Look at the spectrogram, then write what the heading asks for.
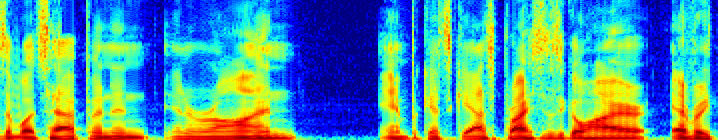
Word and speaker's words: Iran: It's so interesting you say Iran and I say Iran. I used to say that too until I heard people I know it's that says this is a proper way to say it, but I said Iran, too. Probably until six months ago even. I say iron.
